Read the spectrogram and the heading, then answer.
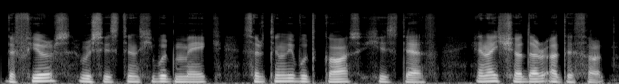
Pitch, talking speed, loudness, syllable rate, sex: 125 Hz, 165 wpm, -17 LUFS, 4.9 syllables/s, male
